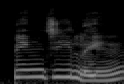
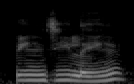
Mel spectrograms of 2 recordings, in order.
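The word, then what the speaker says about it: 冰激凌: 冰激凌 is how you say ice cream, 冰激凌.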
